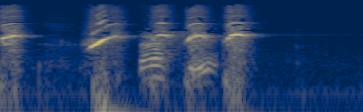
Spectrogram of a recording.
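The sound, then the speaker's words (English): A short series of five sharp whistled notes, fairly loud, with quick rising and warbling pitch sweeps, a dog whistle used for rounding up sheep, followed by silence. “I mean, you know, the dog whistles when they do, like the rounding up of the sheep and all of that malarkey and God knows what else.”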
